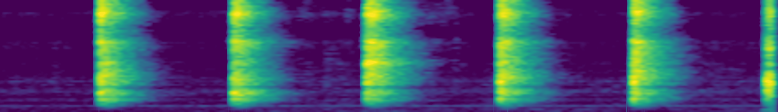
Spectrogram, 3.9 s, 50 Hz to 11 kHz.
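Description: Sharp, loud cracking snaps at about 90 per minute from a focused shockwave therapy device delivering pulses.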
